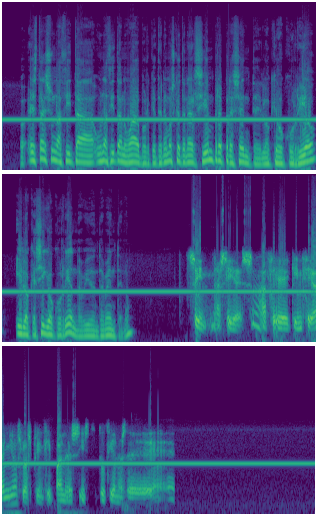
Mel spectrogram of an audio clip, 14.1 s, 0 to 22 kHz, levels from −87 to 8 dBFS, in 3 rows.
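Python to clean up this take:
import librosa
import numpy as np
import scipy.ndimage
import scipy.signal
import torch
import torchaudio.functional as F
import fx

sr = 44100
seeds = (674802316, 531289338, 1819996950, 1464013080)

y = fx.fix_declip(x, sr, threshold_db=-12.0)
y = fx.notch(y, sr, hz=1300.0, q=30.0)
y = fx.fix_interpolate(y, sr, at_s=(1.89, 3.4, 7.93, 9.82), length_ms=3.4)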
